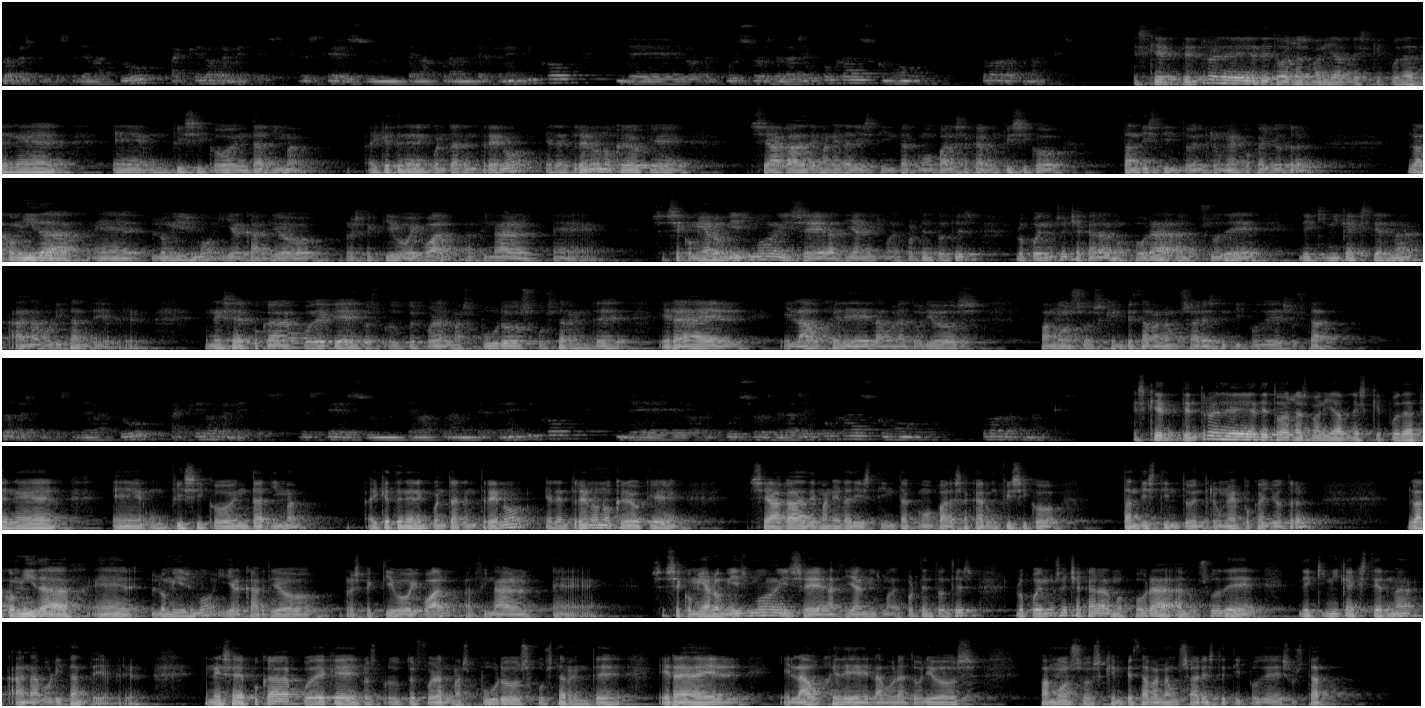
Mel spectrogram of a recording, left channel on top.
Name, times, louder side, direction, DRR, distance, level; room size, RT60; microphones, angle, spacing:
voice 1, 0.0-9.3 9.8-10.4, left 1 dB, ahead, -7 dB, 2.3 m, -41 dB
voice 2, 11.3-17.2 17.8-21.2 21.7-25.0 25.4-27.9 28.3-34.4 34.9-52.7 53.0-55.8, right 3 dB, 40° right, 7 dB, 0.4 m, -29 dB
8.5 x 3.4 x 4.9 m, 1.2 s
head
